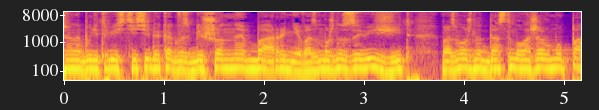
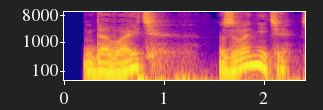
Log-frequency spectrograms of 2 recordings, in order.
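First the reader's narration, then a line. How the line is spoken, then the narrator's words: Through gritted teeth. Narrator (Russian): сказал моложавый сквозь зубы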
